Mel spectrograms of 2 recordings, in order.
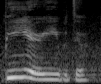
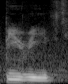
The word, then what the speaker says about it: bereaved: The bereaved. – Bereaved, yeah. – It's kind of L 발음은 없어요. – Right, L 없고 그냥 R, the bereaved.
